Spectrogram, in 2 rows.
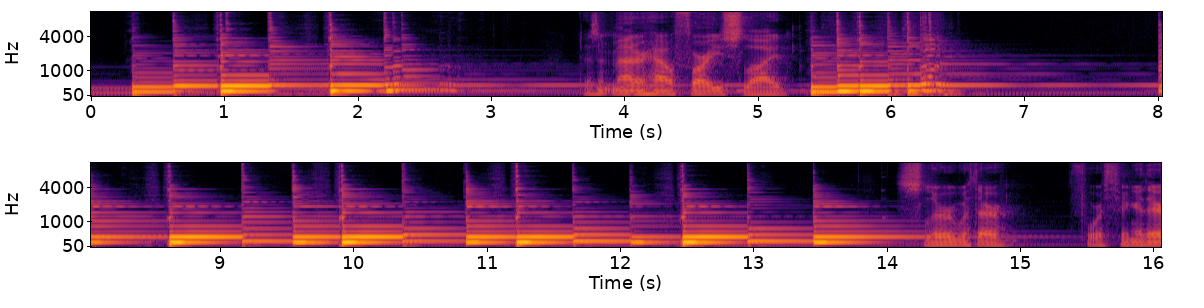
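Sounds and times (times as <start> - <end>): flamenco guitar playing slowly: 0.0 - 14.3.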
